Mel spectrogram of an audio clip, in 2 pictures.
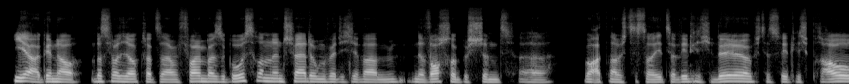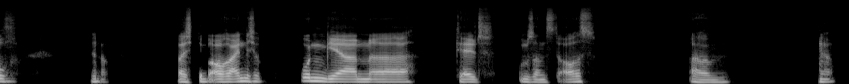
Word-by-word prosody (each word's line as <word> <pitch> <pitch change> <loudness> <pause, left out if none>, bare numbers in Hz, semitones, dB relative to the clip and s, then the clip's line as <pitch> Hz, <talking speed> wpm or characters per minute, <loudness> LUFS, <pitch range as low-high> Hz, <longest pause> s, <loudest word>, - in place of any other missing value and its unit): Ja, 155 -2 +5
genau. 120 -4 +2
Und 130 - -9
das 130 - -2
wollte 140 -2 +1
ich 125 - +4
auch 125 - +2
grad 120 -3 -2
sagen 115 -1 0
Vor 135 +6 +1
allem 135 0 +3
bei 135 - +3
so 125 -1 -2
größeren 155 +4 0
Entscheidungen 135 -2 +1
würde 125 -2 -2
ich 115 +2 -7
aber 115 -1 +1
m 115 +1 -4
'ne 120 -4 -4
Woche 125 -1 +2
bestimmt, 115 0 -3
äh, 110 -2 -6 0.3
warten, - - +1
ob 115 - +2
ich 105 - -6
das - - -7
doch 115 - -1
jetzt 110 -1 -1
wirklich 125 -3 -3
will, 140 +1 +5
ob 125 -1 +1
ich 120 - -12
das 110 -4 -10
wirklich 120 -2 -5
brauche. 135 +2 +2 0.7
Genau. 130 -3 -7 0.7
Weil 125 - +2
ich 110 - -4
gebe 130 -2 -1
auch 125 +1 +4
eigentlich 135 +2 +3 0.4
ungern, 130 -6 +4
äh, 120 0 +2 0.4
Geld 120 -2 -2 0.2
umsonst 115 -3 -5
aus. 120 +1 -3 0.9
Ähm. 105 0 -3 0.9
Ja. 120 +1 -5
125 Hz, 175 wpm, -23 LUFS, 115-135 Hz, 0.9 s, Ja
